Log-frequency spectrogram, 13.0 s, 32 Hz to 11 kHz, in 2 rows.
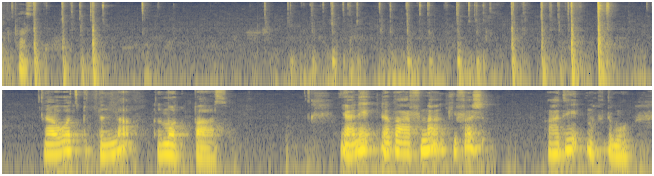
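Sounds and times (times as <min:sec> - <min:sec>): keyboard typing clicks: 0:00.0 - 0:01.6, 0:02.6 - 0:06.2.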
